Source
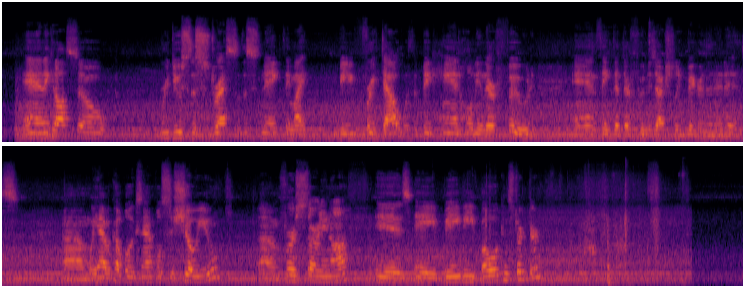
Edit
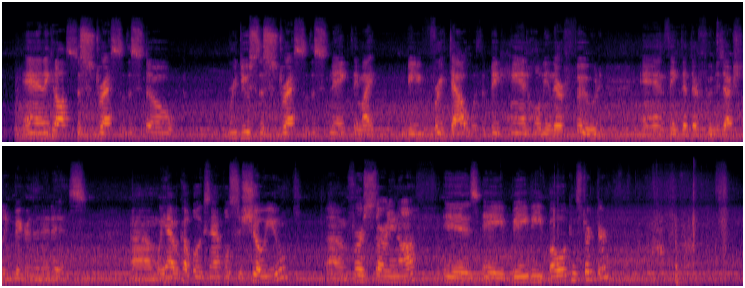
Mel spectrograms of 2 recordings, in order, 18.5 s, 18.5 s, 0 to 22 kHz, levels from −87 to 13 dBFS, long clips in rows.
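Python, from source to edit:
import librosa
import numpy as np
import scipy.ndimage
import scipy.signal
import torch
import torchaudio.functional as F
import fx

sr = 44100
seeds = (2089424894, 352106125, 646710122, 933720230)

y = fx.edit(x, sr, fx.duplicate(start_s=2.39, length_s=0.85, to_s=0.95), tone=tone)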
